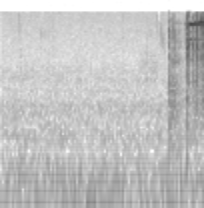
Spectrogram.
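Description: Quiet room tone with a faint small metal tick as an Allen key works a screw on an aluminium archery sight.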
